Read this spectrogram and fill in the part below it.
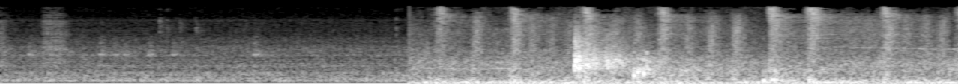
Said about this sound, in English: Ladies and gentlemen, let the fireworks begin.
